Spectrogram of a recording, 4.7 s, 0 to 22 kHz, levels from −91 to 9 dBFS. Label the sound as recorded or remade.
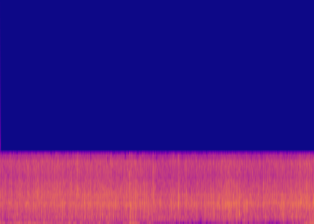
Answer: remade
